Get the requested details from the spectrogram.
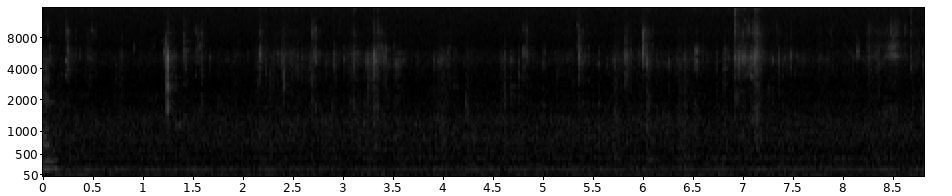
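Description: A young woman chews and slurps food close by.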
